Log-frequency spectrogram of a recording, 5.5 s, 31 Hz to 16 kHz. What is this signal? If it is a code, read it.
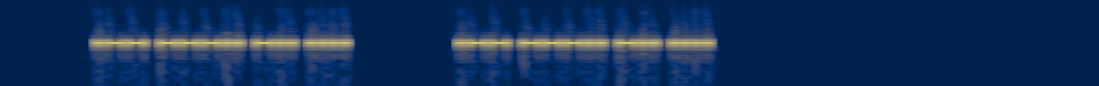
Morse code, heard as a keyed tone, about 47 wpm, 700 Hz. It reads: W8DH W8DH
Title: USA Call Signs - 4 Characters - Repeated 2x - 45wpm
